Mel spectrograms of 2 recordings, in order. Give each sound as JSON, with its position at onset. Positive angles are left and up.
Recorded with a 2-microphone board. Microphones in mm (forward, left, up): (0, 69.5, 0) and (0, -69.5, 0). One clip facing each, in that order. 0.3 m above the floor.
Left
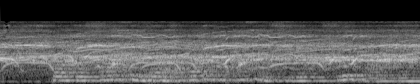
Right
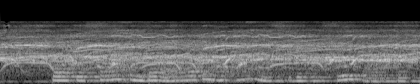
{"t": 0.5, "sound": "a woman speaking", "side_deg": -20, "distance_m": 5.5}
